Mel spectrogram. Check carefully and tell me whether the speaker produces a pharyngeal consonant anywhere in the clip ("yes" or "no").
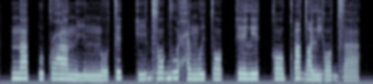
yes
